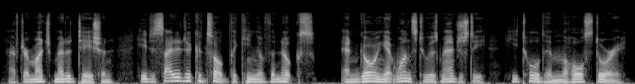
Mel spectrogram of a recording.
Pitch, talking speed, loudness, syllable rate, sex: 115 Hz, 235 wpm, -18 LUFS, 6.4 syllables/s, male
